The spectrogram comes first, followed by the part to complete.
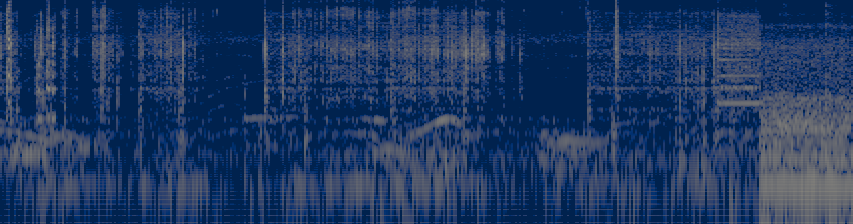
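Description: Faint taps and small clicks of a paintbrush dabbing moss-flock mix into a terrain tile's holes, with a short electronic beep near the end.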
